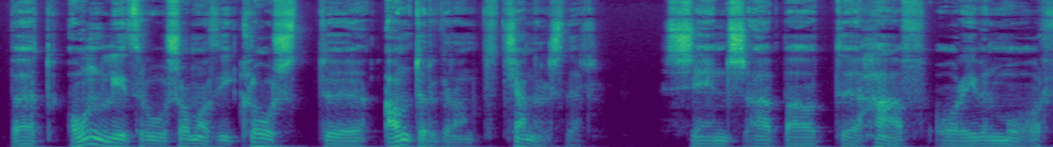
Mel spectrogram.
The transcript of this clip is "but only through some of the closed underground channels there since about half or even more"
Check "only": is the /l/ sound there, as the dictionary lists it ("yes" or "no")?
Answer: yes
